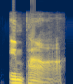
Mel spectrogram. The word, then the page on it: empower: British English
